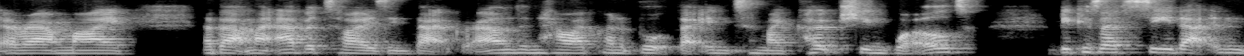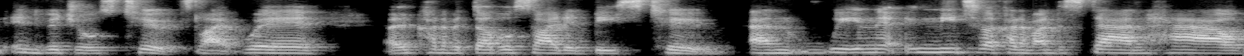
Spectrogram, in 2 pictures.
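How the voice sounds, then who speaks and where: The speaker talks at a fairly quick pace in a somewhat breathy voice, with very even loudness and fairly even intonation, on a very clean recording with a silent background. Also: woman. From England. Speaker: career coach. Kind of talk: podcast interview.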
